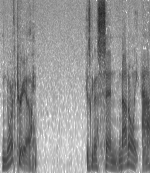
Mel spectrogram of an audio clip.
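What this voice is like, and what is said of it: Usual voice. Nothing is said of it.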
